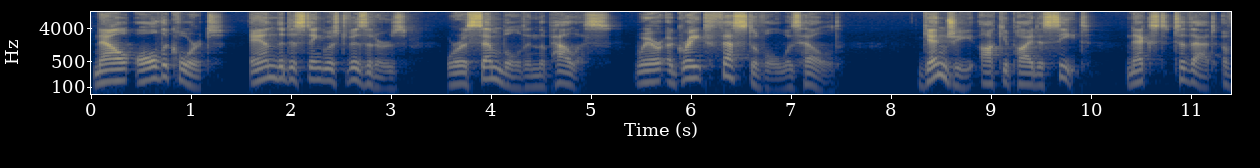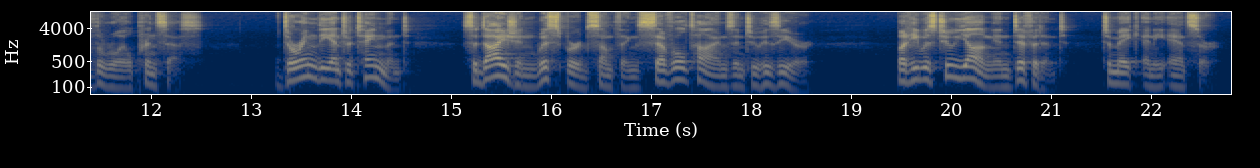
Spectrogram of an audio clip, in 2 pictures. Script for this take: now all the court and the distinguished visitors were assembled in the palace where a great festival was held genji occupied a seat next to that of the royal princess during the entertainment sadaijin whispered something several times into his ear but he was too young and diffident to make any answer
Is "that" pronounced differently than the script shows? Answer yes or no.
no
